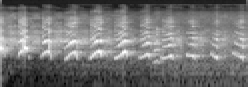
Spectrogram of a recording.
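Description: A woman laughing hard: a quick run of about ten high-pitched "ha" pulses, around five a second, tapering off near the end.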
